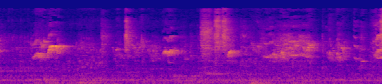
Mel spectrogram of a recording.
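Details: A mother budgerigar and her newly hatched baby chatter with scratchy squawks and warbles in irregular bursts, with a faint hum underneath.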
